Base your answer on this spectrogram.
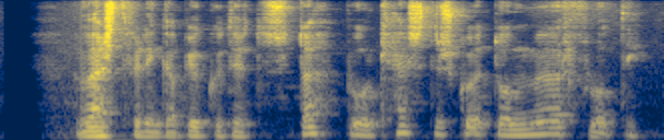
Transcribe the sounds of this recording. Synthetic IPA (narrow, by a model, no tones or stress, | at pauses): vɛr̥st̪fɪɾiŋkapjʏkːʏθɪ̥t̪st̪œhpuɾ̥cʰɛst̪ɪskœ̰ːt̪ɔɣmœːɾ̥floːt̪ɪ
